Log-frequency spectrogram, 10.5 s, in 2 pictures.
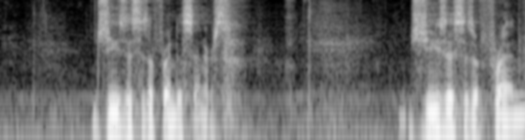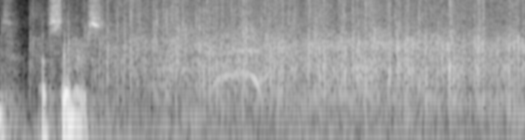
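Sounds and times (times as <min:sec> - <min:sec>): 
speech: 0:00.9 - 0:02.5, 0:04.1 - 0:06.5
scattered polite clapping from audience: 0:05.5 - 0:10.5.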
